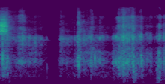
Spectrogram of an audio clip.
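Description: Faint crinkling and scraping of a cardboard box and its paper packaging being opened by hand, in small irregular bursts.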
